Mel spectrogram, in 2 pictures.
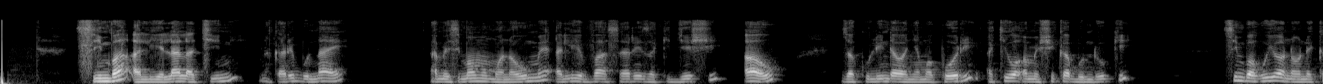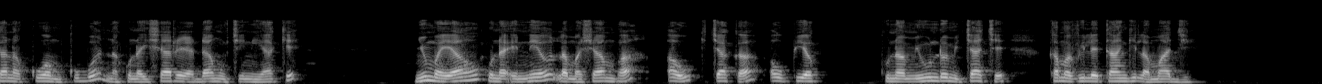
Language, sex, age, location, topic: Swahili, male, 25-35, Nairobi, government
